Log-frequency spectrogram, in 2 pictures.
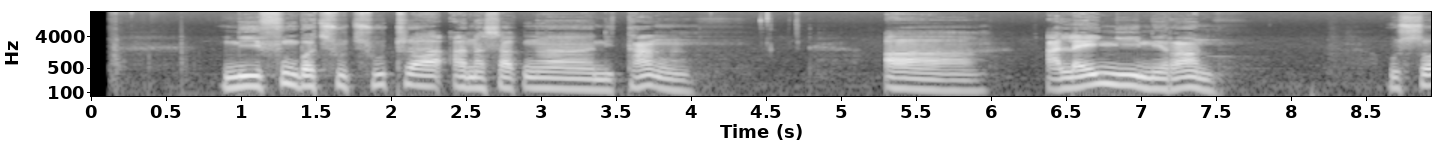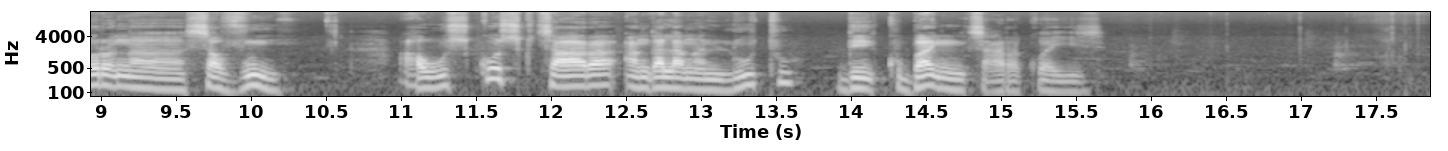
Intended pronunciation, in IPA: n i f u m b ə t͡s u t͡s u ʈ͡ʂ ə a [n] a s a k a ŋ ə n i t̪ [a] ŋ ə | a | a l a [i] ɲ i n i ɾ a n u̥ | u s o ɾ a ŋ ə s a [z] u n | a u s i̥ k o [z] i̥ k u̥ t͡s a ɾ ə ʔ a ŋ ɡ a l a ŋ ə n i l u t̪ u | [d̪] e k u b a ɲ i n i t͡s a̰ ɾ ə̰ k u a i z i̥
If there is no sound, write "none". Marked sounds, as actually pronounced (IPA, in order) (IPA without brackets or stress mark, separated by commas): n, a, j, v, s, d̪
